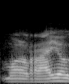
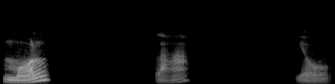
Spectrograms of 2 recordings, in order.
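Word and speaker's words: 몰라요: Jadi dibacanya molrayo tadi tuh. Salah. Yang benar adalah mol la yo seperti ini.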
